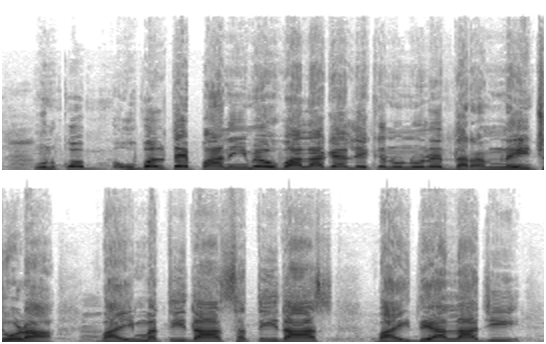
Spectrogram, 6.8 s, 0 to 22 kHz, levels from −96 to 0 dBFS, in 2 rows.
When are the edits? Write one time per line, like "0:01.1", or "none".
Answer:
none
